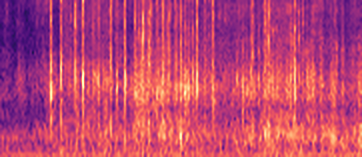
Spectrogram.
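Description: A paper poster printed with a wood-stove photo is crumpled and waved up and down to mimic flames, giving a faint, continuous crinkling and rustling with quick crackly bursts, alone and without talk.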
